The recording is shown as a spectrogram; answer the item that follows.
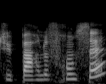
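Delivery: pitch climbing upward on français. French lesson on asking questions by intonation, rising pitch at end on français. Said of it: "à la fin de ma phrase ma voix est plus aiguë".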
